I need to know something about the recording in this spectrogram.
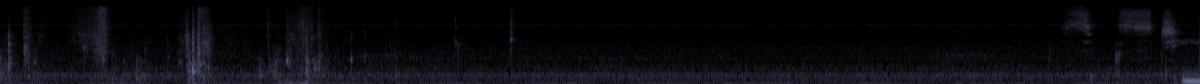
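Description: Quiet paper handling: a few short rustles and light taps as a planner sheet is turned, then faint room tone, with more brief crisp rustles near the end.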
